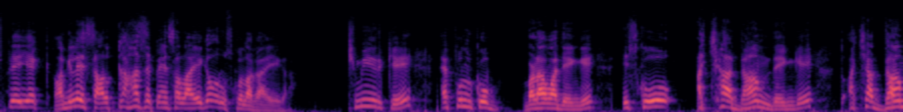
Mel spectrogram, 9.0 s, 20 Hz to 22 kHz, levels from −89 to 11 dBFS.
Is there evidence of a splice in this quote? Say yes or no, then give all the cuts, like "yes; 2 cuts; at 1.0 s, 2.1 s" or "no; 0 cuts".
yes; 1 cut; at 3.5 s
